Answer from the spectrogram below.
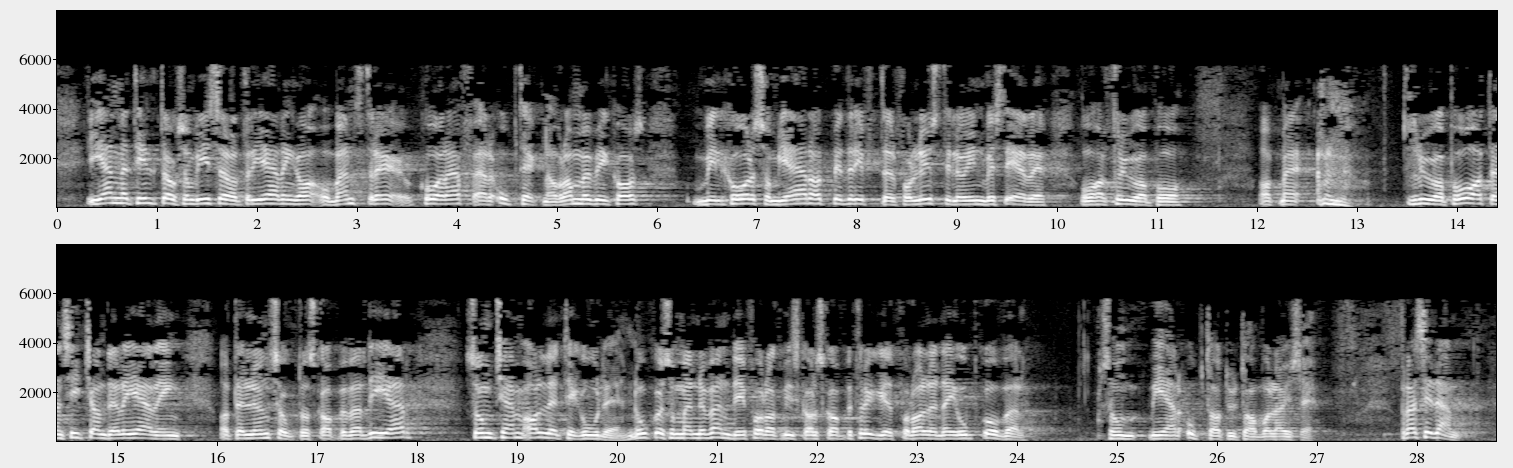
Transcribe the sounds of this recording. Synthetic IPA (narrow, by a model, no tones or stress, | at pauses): ɪjɛnːɛt̪ʰɪlt̪ɑːksɔmʋiːsəɾɑt̪ɾɛjeːɾɪŋɑʔɔʋɛnst̪ɾəkʰoːæɾɛfæɾʊpt̪ʰɛknəɑʋɾɑmːəʋɪ | ʋɪlkʰoːɾsɔmjæːɾɑt̪̚bəd̪ɾɪft̪əɾfoːɾɭʏst̪ʰːɪlɔɪnʋɛst̪eːɾəɔhɑːɾt̪ʰɾʉːɑpʰɔ | ʔɑt̪mɛ | t̪ʰɾʉːɑpʰɔɑt̪̚d̪ɛnsɪkːɑnd̪əɾɛjeːɾɪŋʔɑ̰t̪̚d̪ɛlœnsɔkt̪ɔskɑːpəʋæɾɖiːəɾ | sɔmçɛːmʔɑlːət̪ʰɪlɡuːd̪ə̰noːkəsɔmæɳœd̪ʋɛnd̪ɪfɔɾɑt̪ʋɪskɑlskɑːpət̪ʰɾʏɡheːt̪fɔɾɑlːəd̪æɪʊpɡoːʋəɾ | sɔmʋɪæɾʊpt̪ʰɑt̪ːʉːt̪ɑʋolɑʉsə̰ | pʰɾɛsɪd̪ɛnt̪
